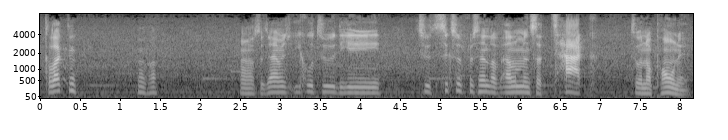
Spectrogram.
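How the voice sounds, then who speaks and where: A man streaming a game, giving casual live commentary in a halting, muttering way as he thinks aloud. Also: a little high, steady tone, fairly bright tone, slight background noise, low-quality recording. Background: game music.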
